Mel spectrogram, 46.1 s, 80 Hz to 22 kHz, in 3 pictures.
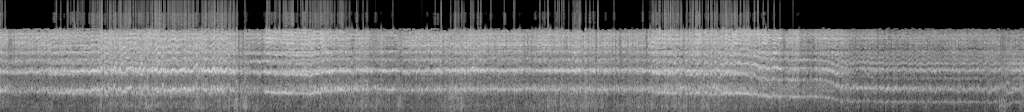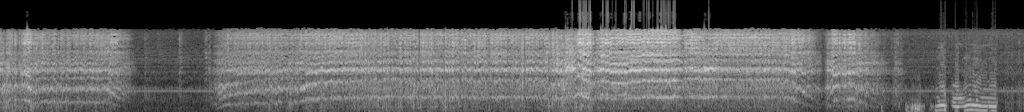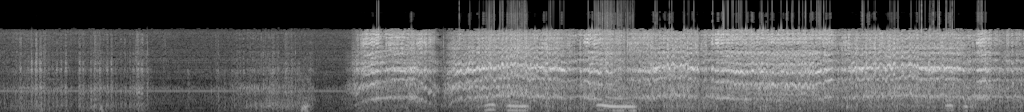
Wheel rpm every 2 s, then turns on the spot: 210, 210, 220, 230, 230, 200, 130, 110, 60, 60, 150, 160, 160, 130, 20, 10, 10, 30, 90, 150, 160, 160, 160.
30-32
